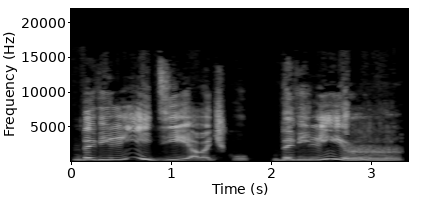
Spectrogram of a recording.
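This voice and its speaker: A woman's voice: fairly high pitch, wildly swooping pitch, takes it slowly, creaky, dry recording, exaggerated voice. A woman voicing a sly, flirtatious male talking cat in an audiobook, with a drawling, purring manner. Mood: indignant.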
